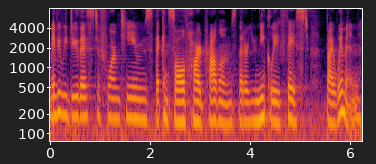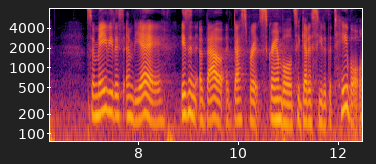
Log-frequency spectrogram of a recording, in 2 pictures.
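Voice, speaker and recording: A woman speaks fairly slowly at a fairly low pitch, her voice shaky and her intonation fairly even. The recording is very clean, with a silent background. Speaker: MBA student, award winner. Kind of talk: award acceptance speech. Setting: stage at conference. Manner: shaky voice.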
